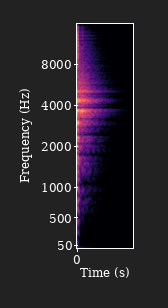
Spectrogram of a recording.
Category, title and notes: Instrument samples > Synths / Electronic
A wood-like percussion made in Surge XT, using FM synthesis.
